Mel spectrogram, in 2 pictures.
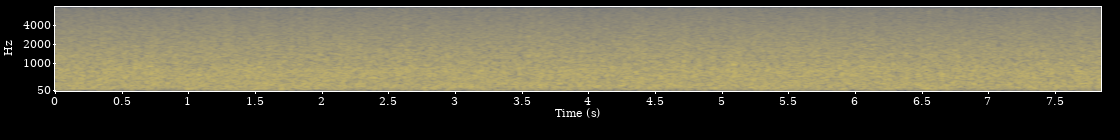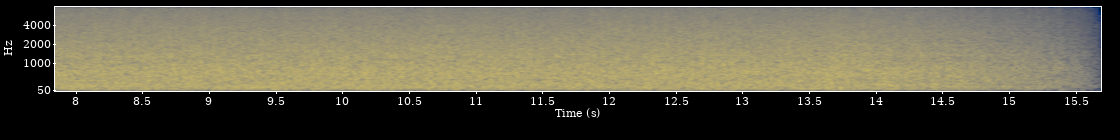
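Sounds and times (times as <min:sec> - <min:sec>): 
river flowing over rocks in Vietnam: 0:00.0 - 0:15.6.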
